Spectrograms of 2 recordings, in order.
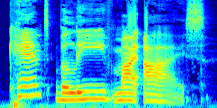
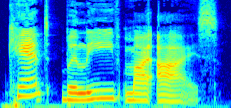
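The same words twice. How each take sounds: The two takes are said the same way.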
